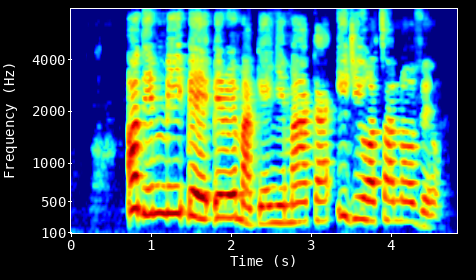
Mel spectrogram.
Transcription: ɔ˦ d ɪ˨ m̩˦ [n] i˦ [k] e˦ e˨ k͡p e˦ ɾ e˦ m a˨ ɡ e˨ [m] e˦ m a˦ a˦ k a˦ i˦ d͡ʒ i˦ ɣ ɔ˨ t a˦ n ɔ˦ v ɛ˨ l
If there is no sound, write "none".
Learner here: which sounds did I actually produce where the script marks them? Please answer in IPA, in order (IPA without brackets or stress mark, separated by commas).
m, k͡p, ɲ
